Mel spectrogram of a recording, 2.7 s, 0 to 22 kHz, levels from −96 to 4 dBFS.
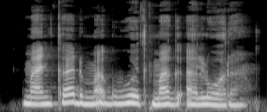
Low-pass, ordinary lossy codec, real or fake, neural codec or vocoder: none; none; real; none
